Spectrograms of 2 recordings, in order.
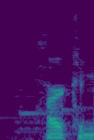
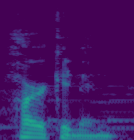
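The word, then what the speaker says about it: Harkonnen: Harens or the har someone commented on the on on uh my video that I did of the first one saying that that I was pronouncing hekken and wrong uh and you know what I will concede and I will say hekinan so Austin Butler plays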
